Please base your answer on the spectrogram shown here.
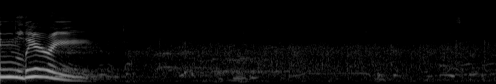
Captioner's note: audience cheering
